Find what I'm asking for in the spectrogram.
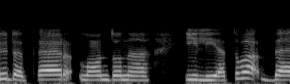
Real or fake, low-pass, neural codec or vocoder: fake; 5.4 kHz; codec, 16 kHz in and 24 kHz out, 1 kbps, XY-Tokenizer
